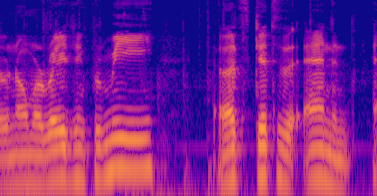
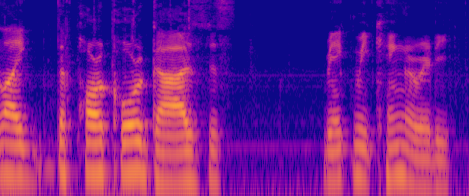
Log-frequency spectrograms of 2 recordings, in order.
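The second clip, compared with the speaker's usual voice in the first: usual speaking voice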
